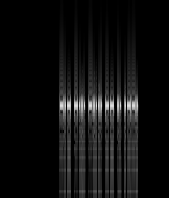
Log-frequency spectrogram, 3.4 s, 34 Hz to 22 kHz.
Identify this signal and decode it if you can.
Morse code, heard as a keyed tone, about 48 wpm, 700 Hz. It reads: KB6MIP
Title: USA Call Signs - 6 Characters - 3x Character Spacing - 50wpm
